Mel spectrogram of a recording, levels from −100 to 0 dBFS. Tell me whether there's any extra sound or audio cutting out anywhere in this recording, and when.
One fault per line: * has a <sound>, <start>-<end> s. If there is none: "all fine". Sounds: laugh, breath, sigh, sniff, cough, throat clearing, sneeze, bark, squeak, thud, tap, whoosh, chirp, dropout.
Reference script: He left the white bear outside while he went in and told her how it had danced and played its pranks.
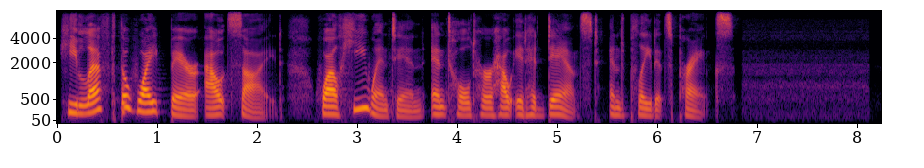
all fine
